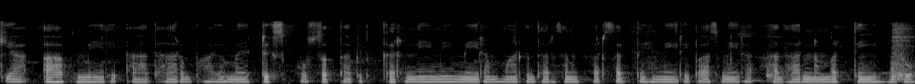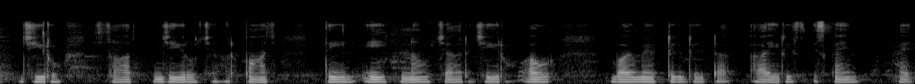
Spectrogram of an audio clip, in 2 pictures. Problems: low volume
